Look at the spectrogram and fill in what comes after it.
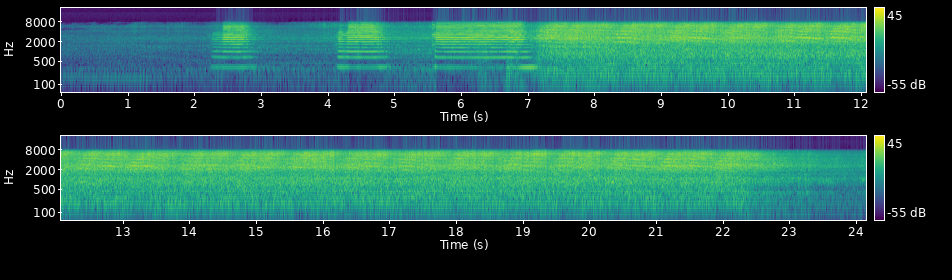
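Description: Express passenger train's locomotive horn sounds three blasts, the last one longest, as the train approaches. The train then passes close at speed for about fifteen seconds, coaches' wheels clattering over the rail joints in a steady rhythm, and fades away near the end.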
